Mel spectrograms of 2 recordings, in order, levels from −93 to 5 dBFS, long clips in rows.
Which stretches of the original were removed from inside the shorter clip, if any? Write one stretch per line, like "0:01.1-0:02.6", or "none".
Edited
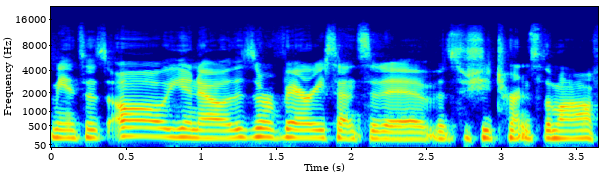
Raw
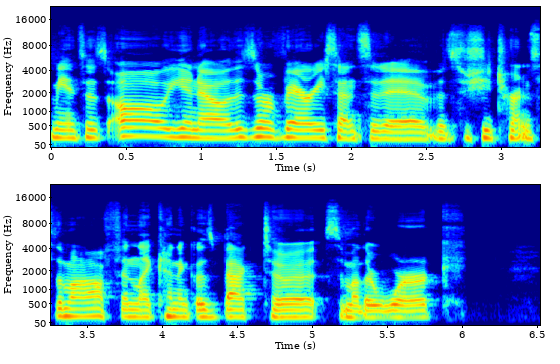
none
